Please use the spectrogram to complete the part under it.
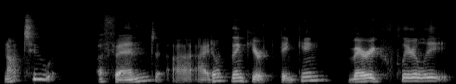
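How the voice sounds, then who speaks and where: A man playing an anxious, housebound high school boy who speaks carefully and with concern. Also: big pitch swings, a little slow. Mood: uneasy, evasive.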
